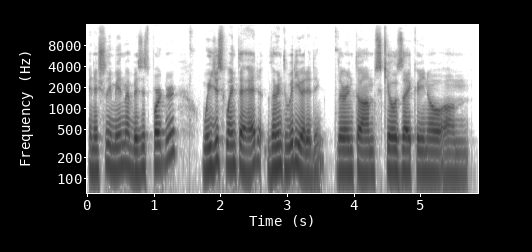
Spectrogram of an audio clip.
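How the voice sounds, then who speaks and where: Give me a teenage man from India, rambling and flat-voiced, full of fillers. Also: mid-range voice, fairly quick. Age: teens. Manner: rambling, many fillers and restarts. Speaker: guest, young business founder. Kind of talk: casual interview answers.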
